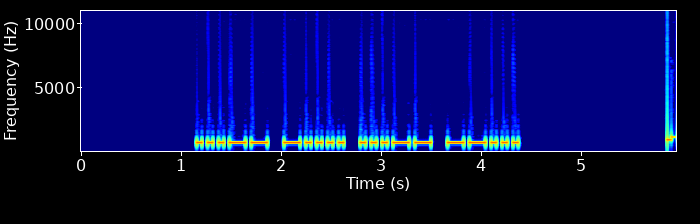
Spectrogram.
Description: Morse code, heard as a keyed tone, about 22 wpm, 700 Hz. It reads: 3637
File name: practice / 22wpm / Four Letter-Number Combinations - 22wpm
